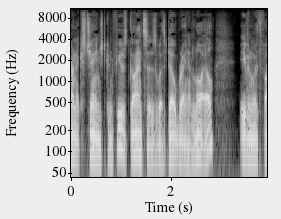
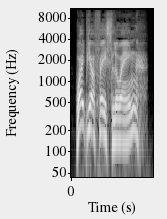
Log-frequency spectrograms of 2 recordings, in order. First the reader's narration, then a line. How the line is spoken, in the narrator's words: Suelin snapped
